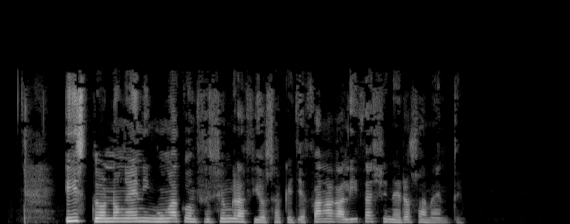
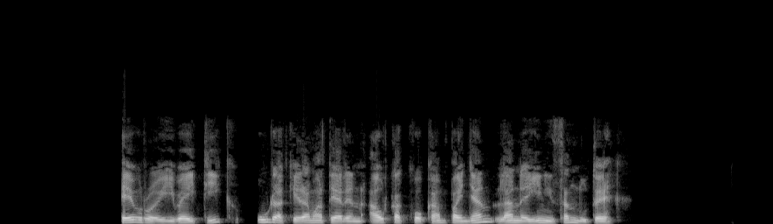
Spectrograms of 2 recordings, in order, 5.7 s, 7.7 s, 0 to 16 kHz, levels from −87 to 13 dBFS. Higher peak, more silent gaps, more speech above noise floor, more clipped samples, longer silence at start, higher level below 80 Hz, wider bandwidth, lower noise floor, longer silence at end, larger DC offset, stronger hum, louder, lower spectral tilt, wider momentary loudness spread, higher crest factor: second, -4 dBFS vs 0 dBFS; second, none vs 2.45-2.57 s; second, 62 dB vs over 76 dB; neither; second, 0.25 s vs 1.2 s; second, -72 dBFS vs -62 dBFS; first, 11.5 kHz vs 7.4 kHz; second, -84 dBFS vs under -90 dBFS; second, 1.25 s vs 1.6 s; neither; neither; second, -22 LUFS vs -15 LUFS; second, -4 dB/octave vs -7.5 dB/octave; first, 15 LU vs 6 LU; about the same, 20 dB vs 16 dB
